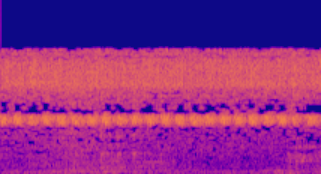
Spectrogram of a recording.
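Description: A cricket chirping in the background: a steady, high-pitched trill of evenly repeated pulses.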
